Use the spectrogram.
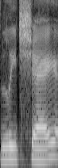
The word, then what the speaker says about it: Lice: I think, so the town, it's spelled like lice, but I think it's Licea is how you're supposed to say it.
